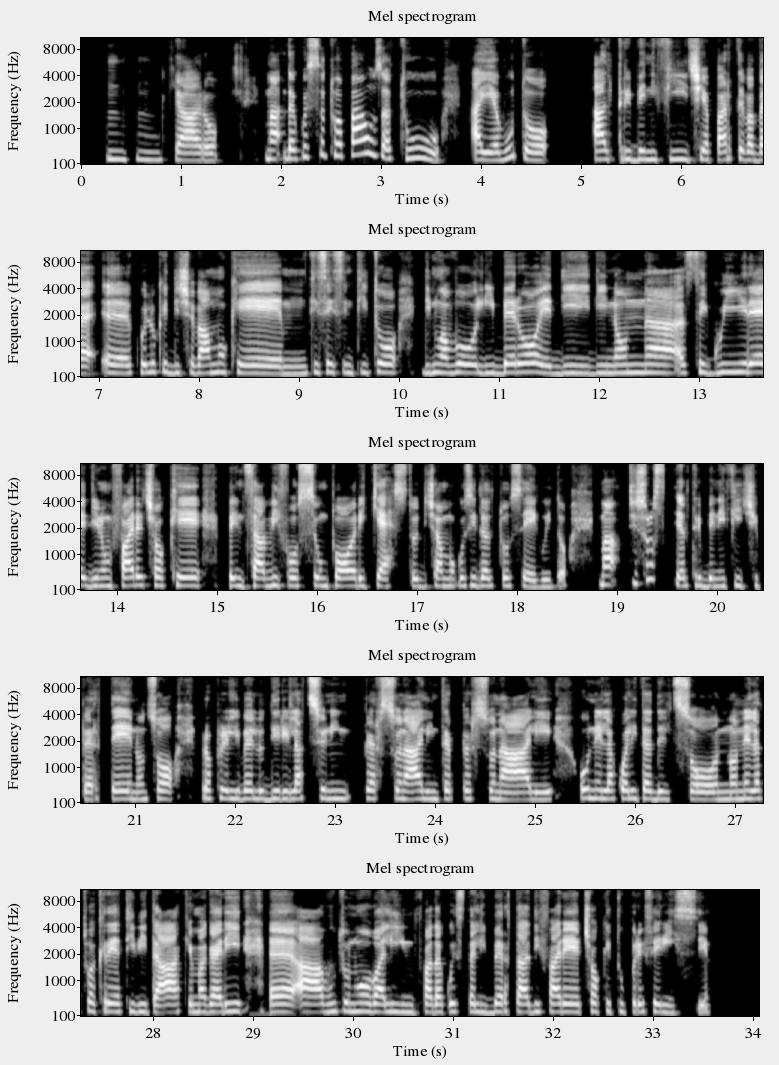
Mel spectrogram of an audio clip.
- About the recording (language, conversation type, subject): Italian, podcast, Hai mai fatto una pausa digitale lunga? Com'è andata?
- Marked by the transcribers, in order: tapping; "relazioni" said as "rilazioni"; other background noise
